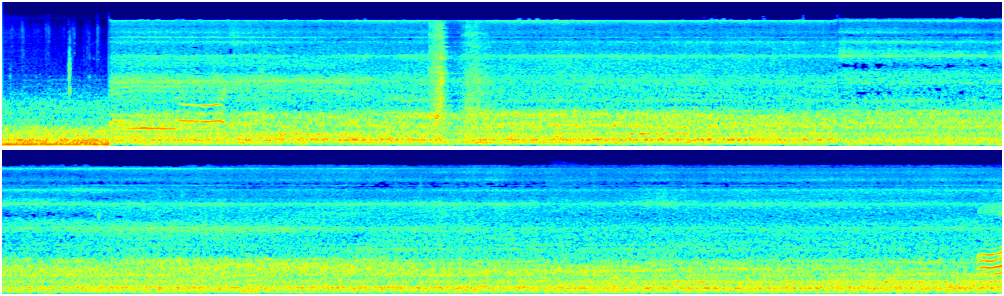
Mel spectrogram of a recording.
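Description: Brief low drone of an airliner cabin, then a steady, loud din of aircraft and ground machinery on an airport apron, with one sharp knock about four seconds in.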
